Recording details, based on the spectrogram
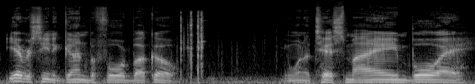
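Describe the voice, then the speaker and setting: Brash gunslinger with a drawl, voiced by a man; low and cocky. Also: moderate pace, a bit bright, slight background noise, natural voice. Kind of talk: audio drama acting.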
